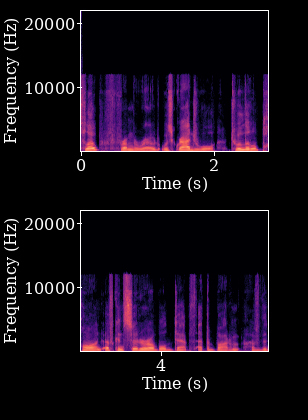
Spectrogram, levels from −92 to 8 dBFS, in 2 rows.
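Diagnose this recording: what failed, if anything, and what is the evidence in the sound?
Opus voice compression at the codec stage is present for the whole clip. The speech sounds hoarse and slightly robotic from the start, which fits a low bitrate near 16 kbps. The excitation is coded coarsely in the lower band while an upper band persists, so this is not plain low-pass filtering. The damage is steady, with no dropouts, so it is not network packet loss.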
